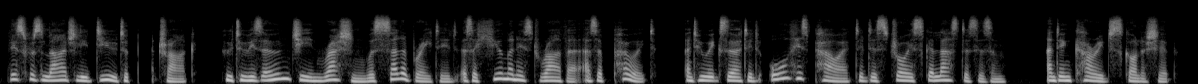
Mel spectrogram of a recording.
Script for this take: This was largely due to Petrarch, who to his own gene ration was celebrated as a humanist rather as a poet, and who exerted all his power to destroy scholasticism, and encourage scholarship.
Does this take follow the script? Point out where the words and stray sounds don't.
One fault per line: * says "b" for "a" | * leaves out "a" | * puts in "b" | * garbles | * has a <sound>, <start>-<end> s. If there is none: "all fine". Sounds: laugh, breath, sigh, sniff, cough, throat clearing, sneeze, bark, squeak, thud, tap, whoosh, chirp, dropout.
* has a dropout, 1.4-1.5 s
